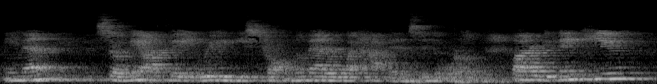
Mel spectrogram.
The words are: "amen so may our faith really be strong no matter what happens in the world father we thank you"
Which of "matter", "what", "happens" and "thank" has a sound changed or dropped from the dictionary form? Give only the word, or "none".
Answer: none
